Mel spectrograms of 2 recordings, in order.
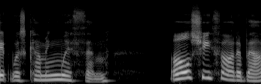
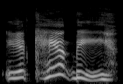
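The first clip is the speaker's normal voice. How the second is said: slow, broken denial; can't take it in; stunned disbelief; 6 semitones higher, 5 dB louder, slower than usual. A narrator's reading. Hearing of a death.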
